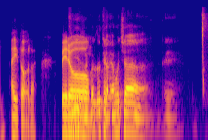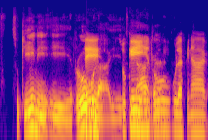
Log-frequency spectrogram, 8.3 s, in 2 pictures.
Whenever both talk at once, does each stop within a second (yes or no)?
no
